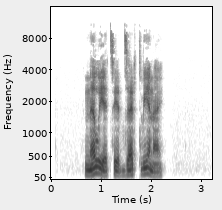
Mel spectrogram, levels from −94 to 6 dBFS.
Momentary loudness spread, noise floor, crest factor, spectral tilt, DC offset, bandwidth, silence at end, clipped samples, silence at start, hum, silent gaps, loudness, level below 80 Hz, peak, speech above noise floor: 10 LU; -77 dBFS; 22 dB; -4.5 dB/octave; under 0.1%; 11.5 kHz; 1 s; under 0.1%; 0.7 s; none; none; -21 LUFS; -58 dBFS; -2 dBFS; 56 dB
